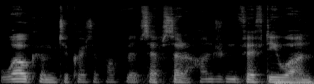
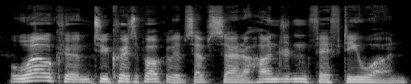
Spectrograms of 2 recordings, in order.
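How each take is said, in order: First: It is said quietly. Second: It is said loudly.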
